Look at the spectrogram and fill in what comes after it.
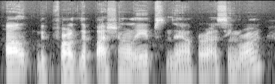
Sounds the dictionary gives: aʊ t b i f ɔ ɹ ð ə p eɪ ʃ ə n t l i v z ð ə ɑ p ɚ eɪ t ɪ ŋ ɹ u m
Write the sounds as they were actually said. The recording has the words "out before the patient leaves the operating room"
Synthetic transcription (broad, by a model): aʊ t b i f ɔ ɹ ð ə p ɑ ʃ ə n l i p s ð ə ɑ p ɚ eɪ s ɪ ŋ ɹ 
